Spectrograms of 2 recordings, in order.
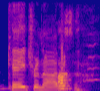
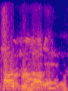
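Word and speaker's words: Kaytranada: K Tronada. Yeah, K-Tronada. I said Contranata, yo.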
